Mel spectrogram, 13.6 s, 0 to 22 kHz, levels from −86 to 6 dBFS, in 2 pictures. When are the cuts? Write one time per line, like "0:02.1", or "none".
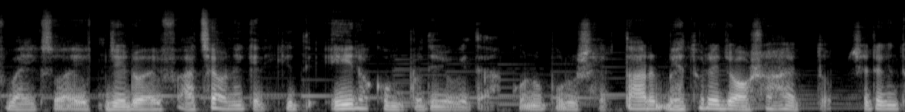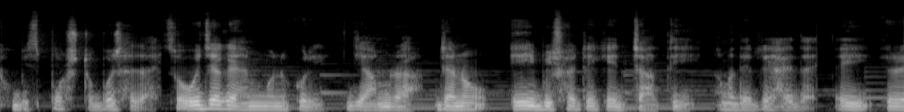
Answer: none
